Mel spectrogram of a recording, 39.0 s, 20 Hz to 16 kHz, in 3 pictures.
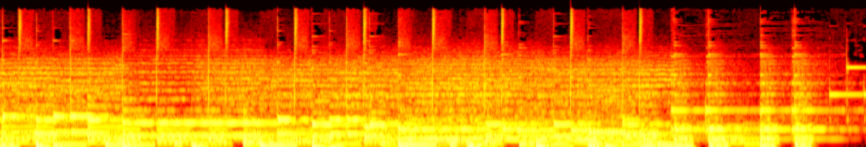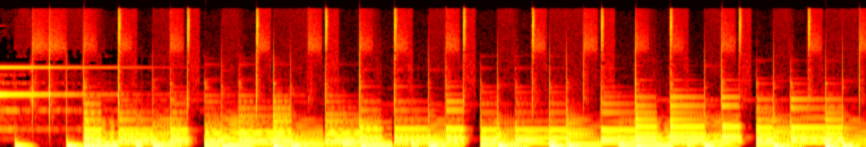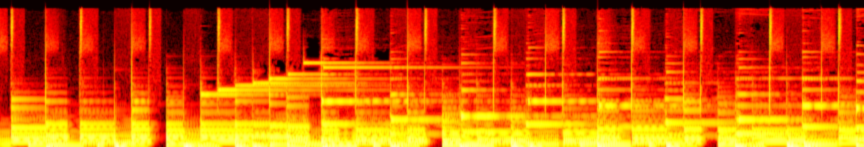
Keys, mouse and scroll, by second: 3.1 scroll up 4, 3.5 middle click, 4.7-5.8 scroll up 5, 5.8 middle click, 8.6-9.2 scroll up 1, 11.1 shift+click, 12.0 shift+click, 13.1 ctrl+l, 15.7 shift+click, 19.4 shift+click, 24.1 shift+click, 25.2 ctrl+l, 26.9 scroll down 2, 27.8 scroll down 1, 28.0 KP_0, 29.6-30.4 scroll down 5, 30.7 scroll up 2, 33.4-33.8 scroll down 2.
